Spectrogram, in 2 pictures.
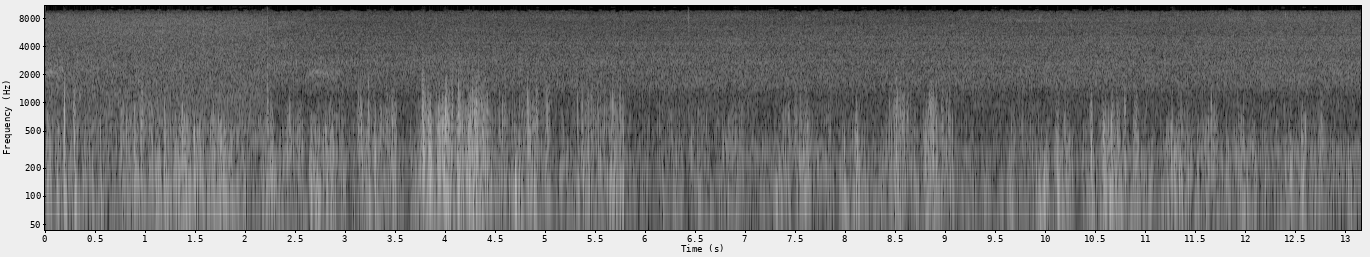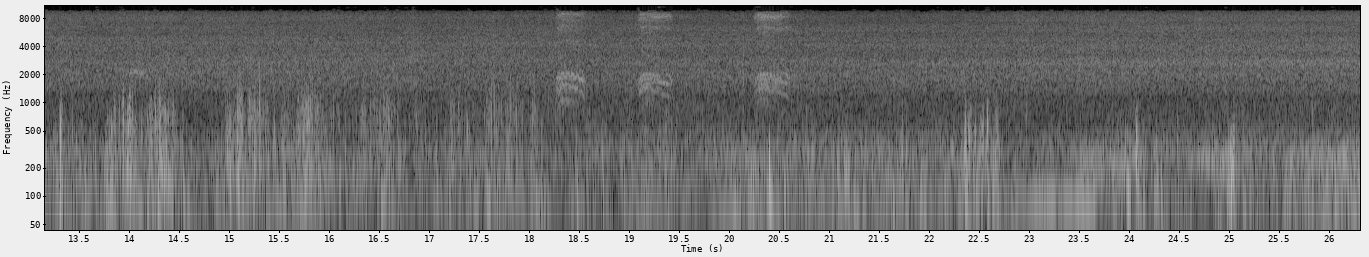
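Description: Wind blows gustily outdoors.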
